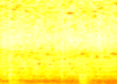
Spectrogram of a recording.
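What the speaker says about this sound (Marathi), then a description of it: "त्याच्यामध्ये घालून घेऊया, छान मिक्स करून घ्यायचं." Momo filling with finely chopped ginger is stirred in a pan, giving a soft, continuous sizzle with faint scraping strokes close by.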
